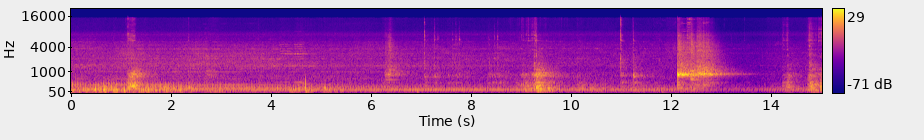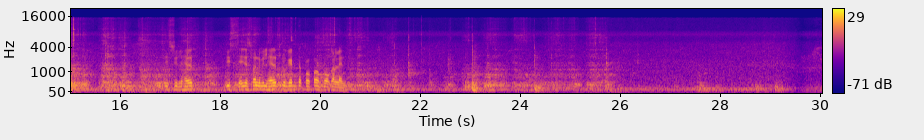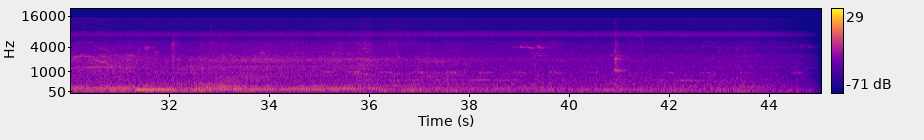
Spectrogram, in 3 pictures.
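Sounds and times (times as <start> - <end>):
insects droning: 1.1 - 44.8
rubbing on metal: 6.2 - 13.5, 14.2 - 26.3.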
